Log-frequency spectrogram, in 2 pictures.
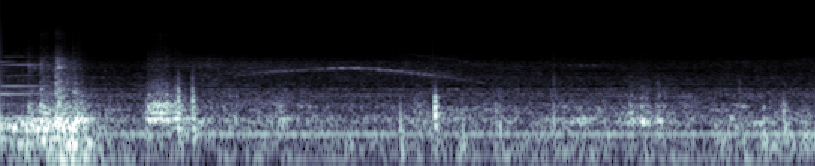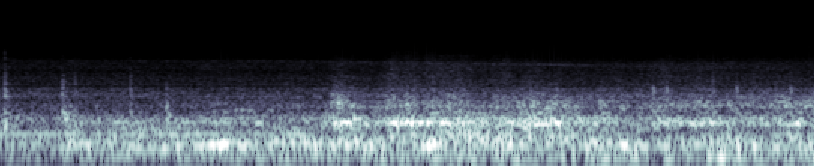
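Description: A train rumbles steadily along the rails, growing louder as it picks up speed.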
